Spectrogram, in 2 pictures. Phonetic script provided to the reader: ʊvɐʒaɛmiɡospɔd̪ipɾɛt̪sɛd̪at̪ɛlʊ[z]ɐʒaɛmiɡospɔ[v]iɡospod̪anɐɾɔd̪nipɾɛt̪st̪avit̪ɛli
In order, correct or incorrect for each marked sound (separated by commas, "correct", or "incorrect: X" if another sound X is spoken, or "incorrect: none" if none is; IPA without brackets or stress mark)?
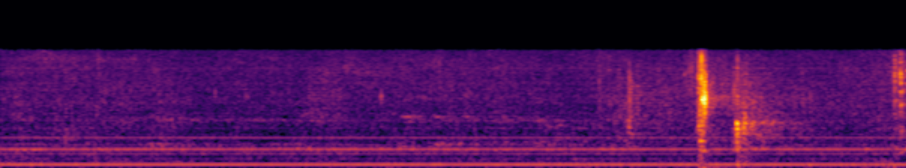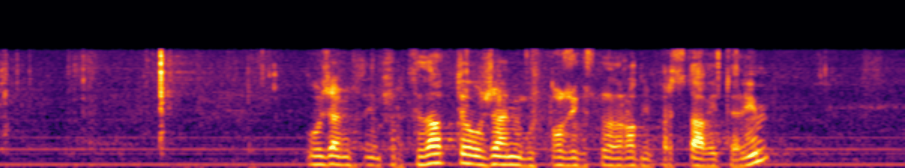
incorrect: v, incorrect: ʒ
